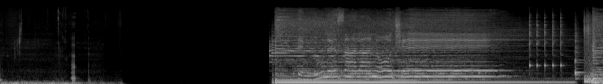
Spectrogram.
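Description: After a few seconds of faint noise and a short silence, a song comes in loud and full, with a heavy steady bass and sustained tones that continue to the end.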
